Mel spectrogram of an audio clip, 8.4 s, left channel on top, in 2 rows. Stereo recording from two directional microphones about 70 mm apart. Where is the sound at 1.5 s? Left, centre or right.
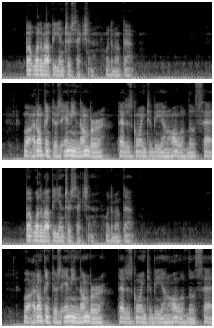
Right.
